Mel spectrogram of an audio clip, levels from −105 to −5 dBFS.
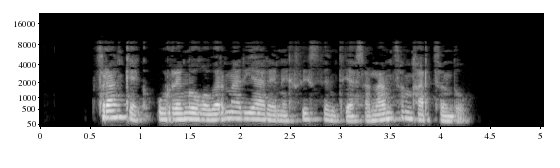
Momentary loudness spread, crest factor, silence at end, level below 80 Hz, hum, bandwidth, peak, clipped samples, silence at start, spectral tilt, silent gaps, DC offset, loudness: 9 LU; 20 dB; 0.75 s; -72 dBFS; none; 9 kHz; -6 dBFS; under 0.1%; 0.6 s; -8 dB/octave; none; under 0.1%; -26 LUFS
